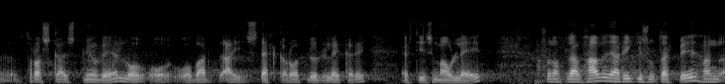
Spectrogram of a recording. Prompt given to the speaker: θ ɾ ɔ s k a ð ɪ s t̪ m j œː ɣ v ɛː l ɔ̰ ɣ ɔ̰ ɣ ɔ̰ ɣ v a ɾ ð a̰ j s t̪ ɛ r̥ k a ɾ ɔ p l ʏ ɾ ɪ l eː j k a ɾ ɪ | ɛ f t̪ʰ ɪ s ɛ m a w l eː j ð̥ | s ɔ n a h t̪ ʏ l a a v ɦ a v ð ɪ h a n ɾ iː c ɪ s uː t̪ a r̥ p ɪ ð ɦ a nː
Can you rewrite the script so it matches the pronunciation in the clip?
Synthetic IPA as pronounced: θ ɾ ɔ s k a ð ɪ s t̪ m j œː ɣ v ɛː l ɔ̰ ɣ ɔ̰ ɣ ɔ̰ ɣ v a ɾ ð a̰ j s t̪ ɛ r̥ k a ɾ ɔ p l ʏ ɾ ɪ l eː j k a ɾ ɪ | ɛ f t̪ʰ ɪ s ɛ m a w l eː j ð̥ | s ɔ n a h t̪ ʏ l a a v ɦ a v ð ɪ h a n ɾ iː c ɪ s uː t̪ a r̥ p ɪ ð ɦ a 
